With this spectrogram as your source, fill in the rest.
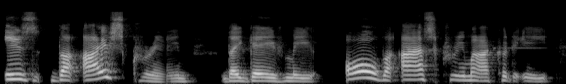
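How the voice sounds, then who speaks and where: A woman playing a slow, simple, earnest young Southern soldier man in a script table read, speaking plainly. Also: lowish voice, expressive. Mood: earnest narration.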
